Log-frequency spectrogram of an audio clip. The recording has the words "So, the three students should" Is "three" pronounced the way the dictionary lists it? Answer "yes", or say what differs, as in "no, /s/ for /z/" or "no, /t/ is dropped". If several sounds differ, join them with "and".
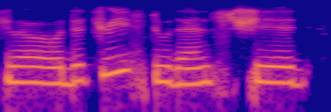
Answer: no, /t/ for /θ/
